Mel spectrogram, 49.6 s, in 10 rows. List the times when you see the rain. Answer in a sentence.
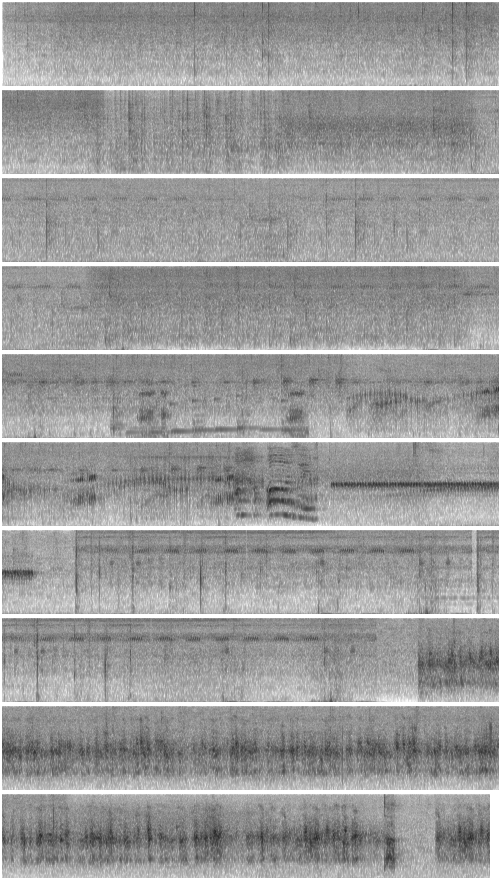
The rain can be heard from 0.0 to 49.5 s.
